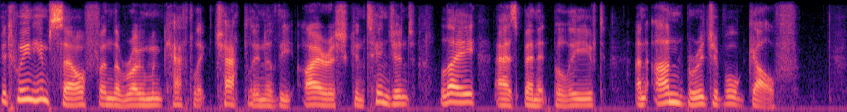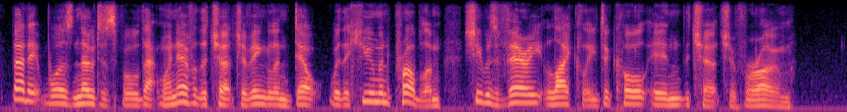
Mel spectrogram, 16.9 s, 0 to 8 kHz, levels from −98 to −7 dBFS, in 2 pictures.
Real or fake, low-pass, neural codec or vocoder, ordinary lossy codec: real; 7.2 kHz; none; Opus, 32 kbps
